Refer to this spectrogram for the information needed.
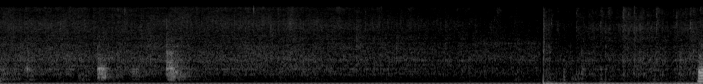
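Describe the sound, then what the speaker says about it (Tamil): Ginger and garlic sauté in a pan for goat leg soup. A soft, even sizzle runs throughout, with a few faint scrapes of stirring and a louder burst near the end. "இஞ்சி பூண்டு சேர்த்துட்டு இதை வந்து ஃபுல்லாக மிக்ஸ் பண்ணிவிட்டு"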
